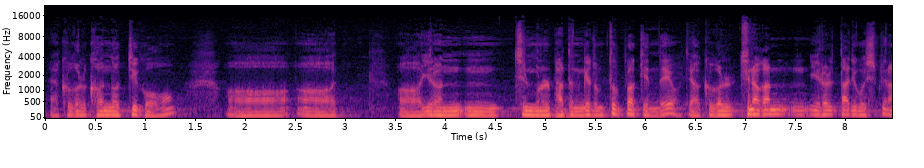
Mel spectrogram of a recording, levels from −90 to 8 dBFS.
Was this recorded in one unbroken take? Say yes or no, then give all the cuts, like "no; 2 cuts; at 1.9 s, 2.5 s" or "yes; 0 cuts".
yes; 0 cuts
